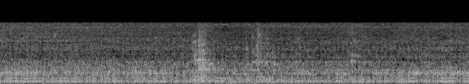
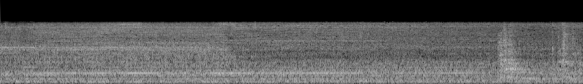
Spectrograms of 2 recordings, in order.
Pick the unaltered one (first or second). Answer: second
